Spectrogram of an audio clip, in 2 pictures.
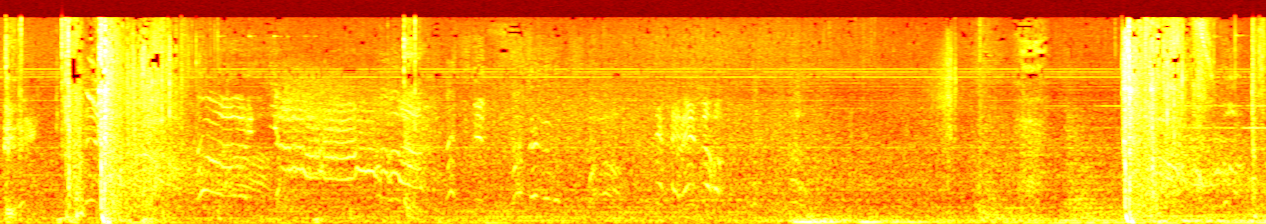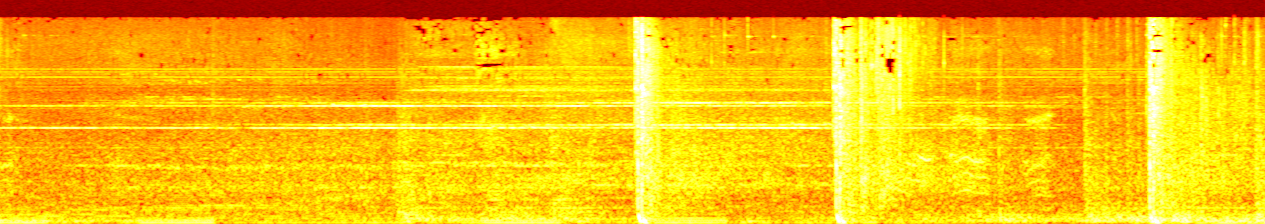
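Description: Pistol shots ring out one at a time, with a short echo.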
